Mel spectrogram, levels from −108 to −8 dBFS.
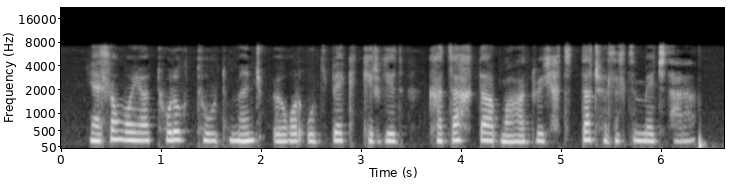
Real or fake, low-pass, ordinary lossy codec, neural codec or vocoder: fake; 7.2 kHz; Opus, 64 kbps; codec, 16 kHz, 2 kbps, X-Codec, WavLM features, trained on Multilingual LibriSpeech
